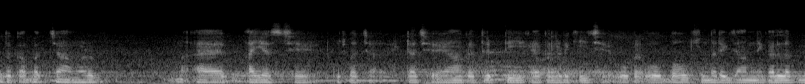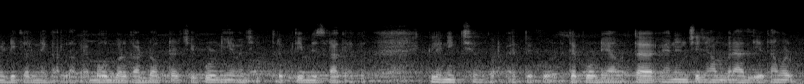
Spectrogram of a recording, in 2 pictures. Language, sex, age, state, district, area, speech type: Maithili, male, 60+, Bihar, Purnia, rural, spontaneous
